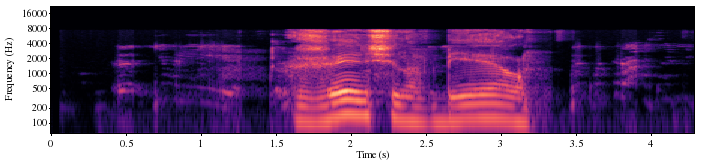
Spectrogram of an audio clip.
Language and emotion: Russian, neutral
